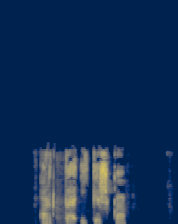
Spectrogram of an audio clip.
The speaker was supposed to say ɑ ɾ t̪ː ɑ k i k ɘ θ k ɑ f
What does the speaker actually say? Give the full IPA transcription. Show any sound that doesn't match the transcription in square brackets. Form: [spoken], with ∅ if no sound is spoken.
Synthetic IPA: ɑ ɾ t̪ː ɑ [ʔ] i k ɘ [ʃ] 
